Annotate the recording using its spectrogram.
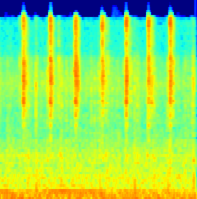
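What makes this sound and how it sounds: Iron is knocked against an iron fence to show what such knocking sounds like, as evidence that mysterious knocks were made by people rather than spirits. A steady series of short, bright metallic taps rings briefly over a constant low hum.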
